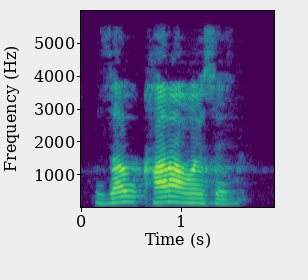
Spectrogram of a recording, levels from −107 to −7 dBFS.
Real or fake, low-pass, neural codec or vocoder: fake; 5.4 kHz; codec, 16 kHz, 16 kbps, FreqCodec, larger model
